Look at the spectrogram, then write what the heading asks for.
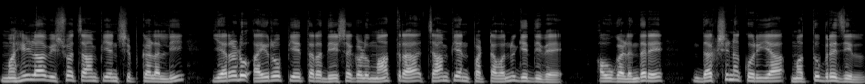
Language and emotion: Kannada, neutral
